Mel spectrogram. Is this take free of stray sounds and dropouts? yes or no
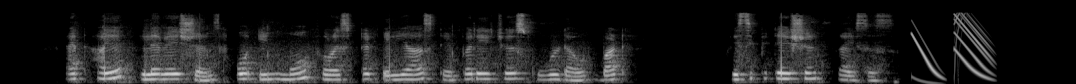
no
